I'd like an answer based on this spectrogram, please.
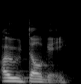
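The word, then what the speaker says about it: Udogie: 4.5 million pound Defender I've looked up how to pronounce his name apparently it's oh doggy sounds a bit strange sounds a bit sus to be honest but we're gonna go with oh doggy here at 4.5 actually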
